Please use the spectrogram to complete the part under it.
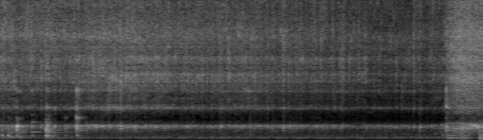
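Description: Gizzards sautéing in hot oil with garlic and lemongrass, a steady close sizzle with stirring scrapes running throughout and a brief louder burst near the end.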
